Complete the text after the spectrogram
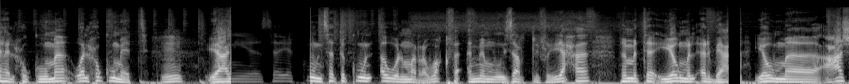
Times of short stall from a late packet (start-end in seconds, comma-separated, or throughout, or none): none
